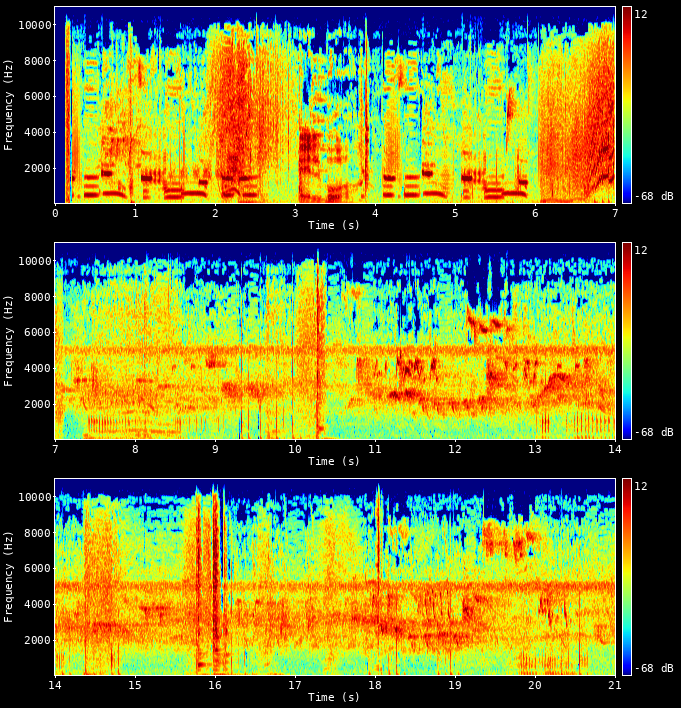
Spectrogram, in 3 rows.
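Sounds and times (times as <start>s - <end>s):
croaking and chirping animal calls: 0.4s - 2.7s, 3.8s - 9.9s, 12.6s - 14.8s, 16.0s - 21.0s.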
